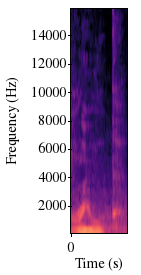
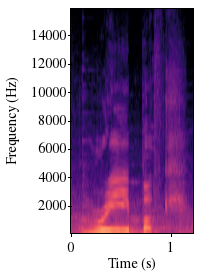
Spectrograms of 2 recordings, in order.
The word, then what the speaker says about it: Reebok: Entonces, se pronuncia Reebok. Se pronuncia esta palabra, la O es clave aquí. La O es mucho más suelto, más suavecito.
